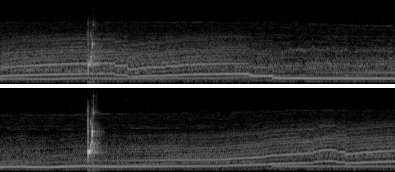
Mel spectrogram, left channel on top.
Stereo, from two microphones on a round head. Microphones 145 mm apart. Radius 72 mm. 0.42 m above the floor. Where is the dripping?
55° right (ahead or behind), 0.7 m.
